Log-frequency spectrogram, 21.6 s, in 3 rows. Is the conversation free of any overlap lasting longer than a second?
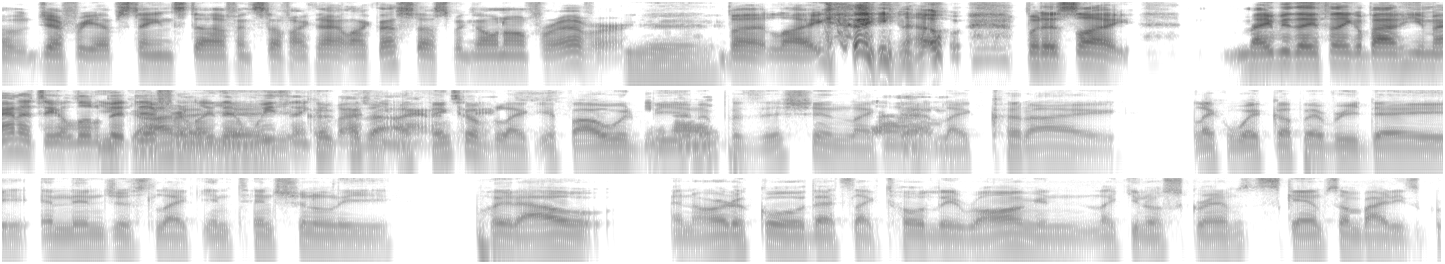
No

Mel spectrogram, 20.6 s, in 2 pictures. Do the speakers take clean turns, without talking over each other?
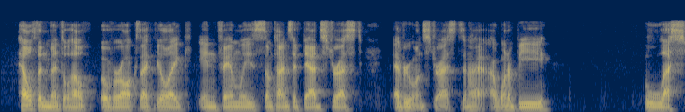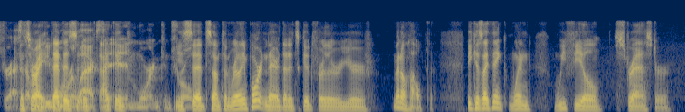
No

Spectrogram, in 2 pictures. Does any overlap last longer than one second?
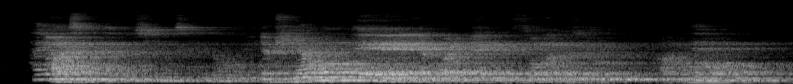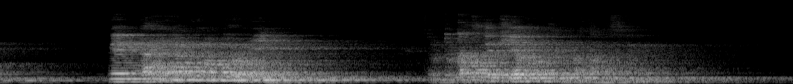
No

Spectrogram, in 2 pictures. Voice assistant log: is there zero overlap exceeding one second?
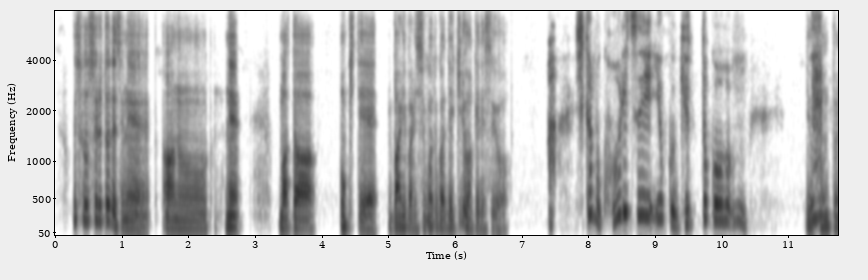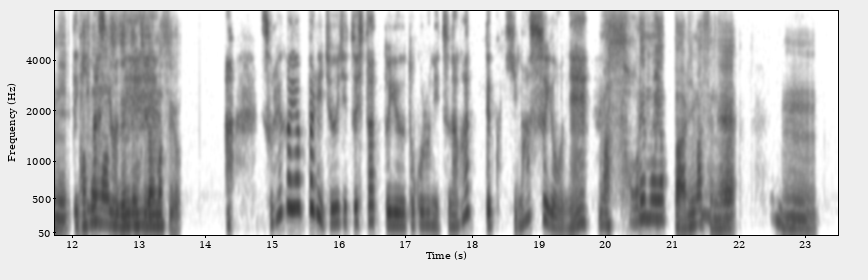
No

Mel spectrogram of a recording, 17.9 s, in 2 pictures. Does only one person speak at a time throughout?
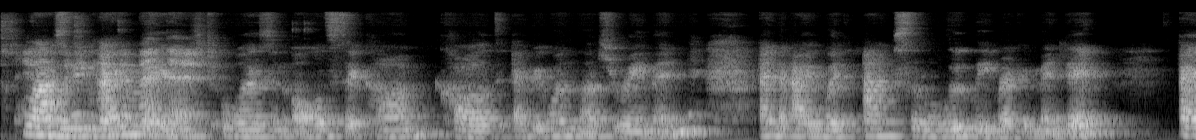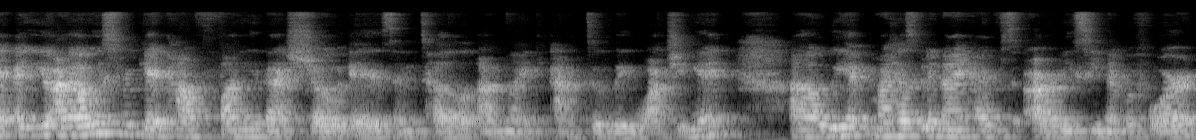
No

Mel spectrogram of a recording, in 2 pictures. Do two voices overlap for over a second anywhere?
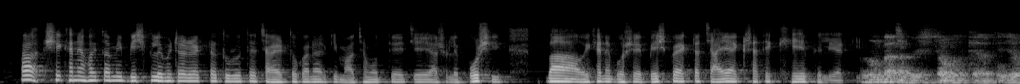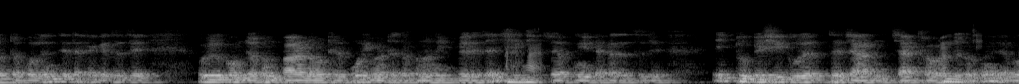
No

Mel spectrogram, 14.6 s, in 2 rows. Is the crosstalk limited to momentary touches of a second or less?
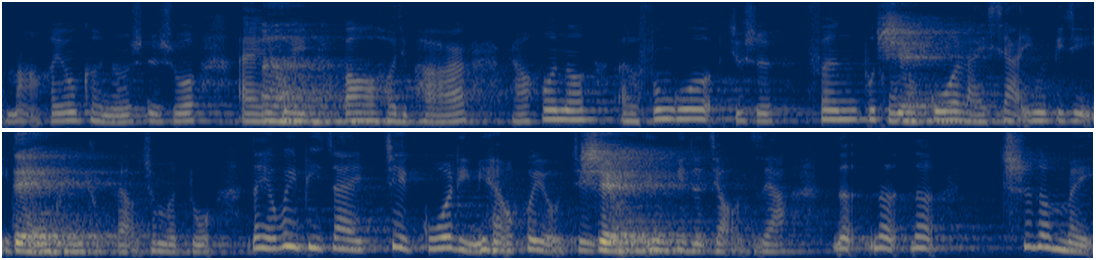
Yes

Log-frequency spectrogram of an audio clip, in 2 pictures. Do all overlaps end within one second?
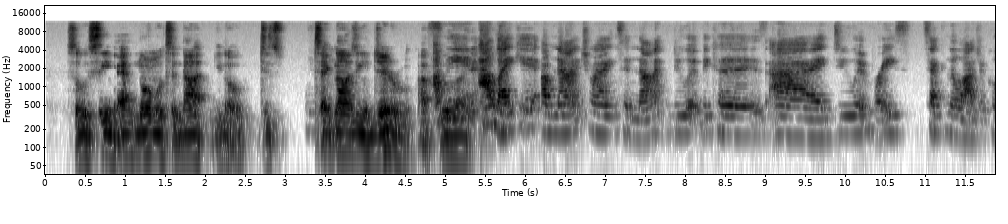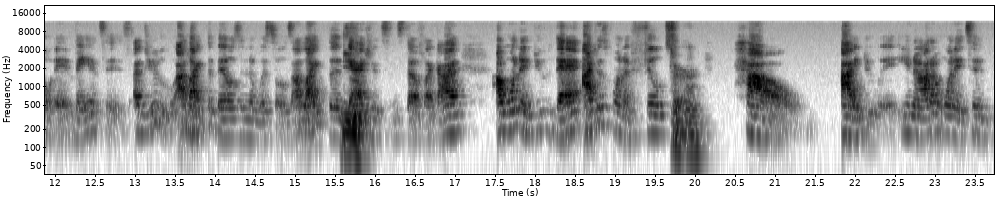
Yes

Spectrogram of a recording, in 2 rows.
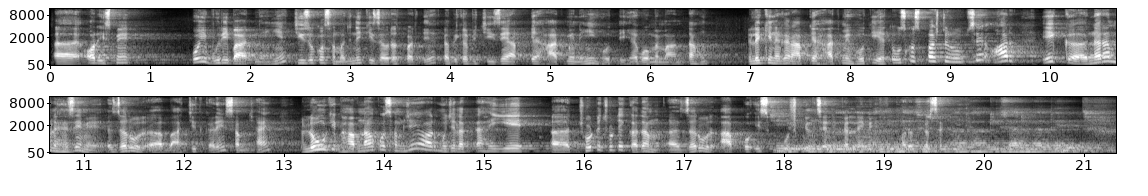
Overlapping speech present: Yes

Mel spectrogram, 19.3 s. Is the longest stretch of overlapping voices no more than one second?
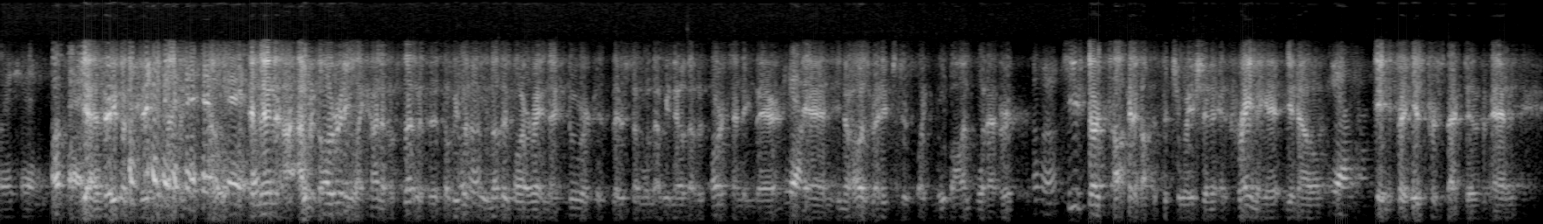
No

